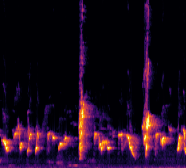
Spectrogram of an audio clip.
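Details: Parakeets chirping to cheer a lonely parakeet: steady stream of short warbled chirps and squeaks with two loud sharp clicks, faint hum beneath.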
